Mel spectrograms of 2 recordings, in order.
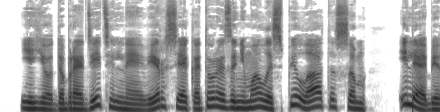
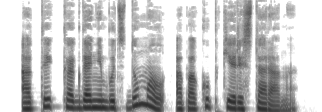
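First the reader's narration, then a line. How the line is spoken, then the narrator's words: Plain. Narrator (Russian): спросила Элис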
